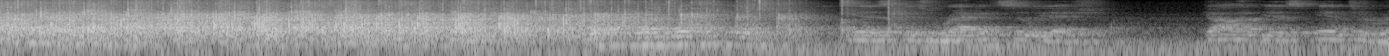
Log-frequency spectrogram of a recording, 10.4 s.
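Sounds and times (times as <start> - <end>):
audience round of applause: 0.0 - 6.8.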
